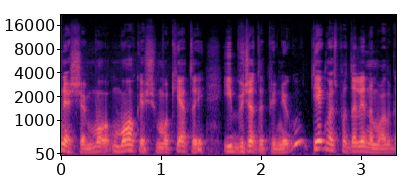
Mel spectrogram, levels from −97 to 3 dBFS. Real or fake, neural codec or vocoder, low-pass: real; none; 19.8 kHz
